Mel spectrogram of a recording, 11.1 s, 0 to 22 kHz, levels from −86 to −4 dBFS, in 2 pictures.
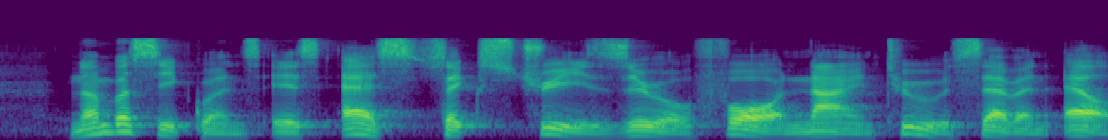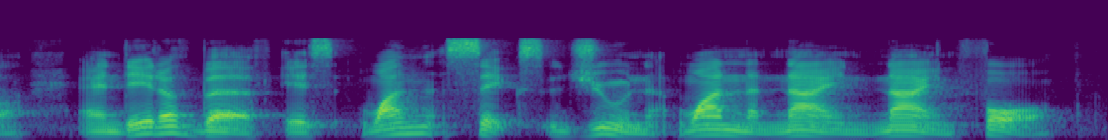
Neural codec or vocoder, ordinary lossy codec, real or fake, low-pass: none; none; real; none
